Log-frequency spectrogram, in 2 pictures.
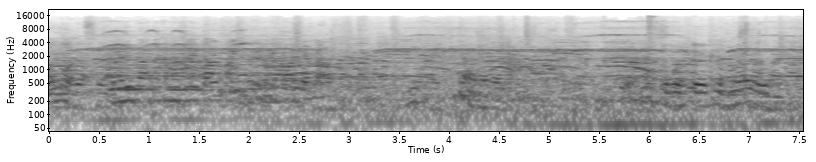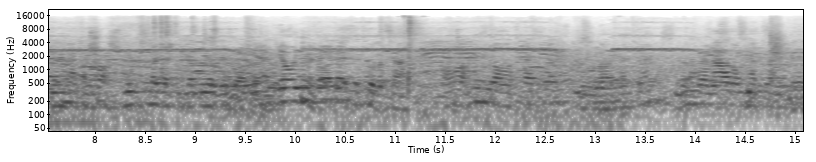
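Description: Men and women talk over one another close by.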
